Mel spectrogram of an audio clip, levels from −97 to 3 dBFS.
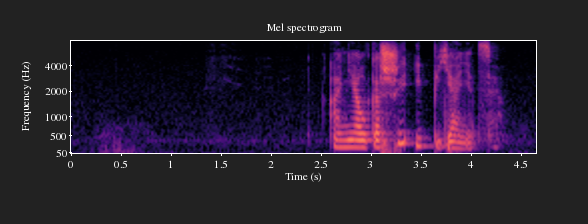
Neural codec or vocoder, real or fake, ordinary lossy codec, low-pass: none; real; none; none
